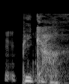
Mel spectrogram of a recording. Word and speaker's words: Picard: Da müssen wir jetzt überhaupt erstmal anfangen, wie wir überhaupt Picard aussprechen. Das gute deutsche Picard Pika.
